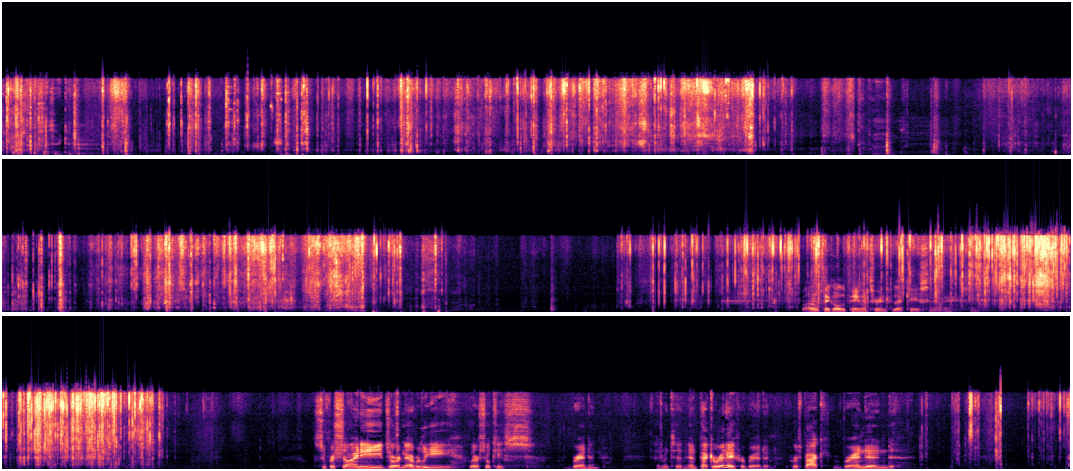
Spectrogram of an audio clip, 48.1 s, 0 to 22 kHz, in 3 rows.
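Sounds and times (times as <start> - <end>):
plastic wrap crinkling and tearing: 0.0 - 0.9, 1.6 - 11.9, 15.8 - 22.6, 25.2 - 34.6, 46.5 - 48.0.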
